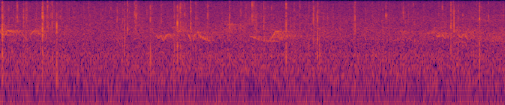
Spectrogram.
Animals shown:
forest ambience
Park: Marsh-Billings-Rockefeller National Historical Park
